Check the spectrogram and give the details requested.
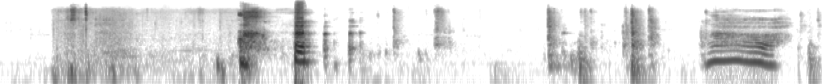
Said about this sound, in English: Sorry, I had to shut the door.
